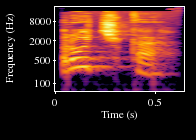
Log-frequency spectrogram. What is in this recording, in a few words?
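"ручка", Komi, female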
